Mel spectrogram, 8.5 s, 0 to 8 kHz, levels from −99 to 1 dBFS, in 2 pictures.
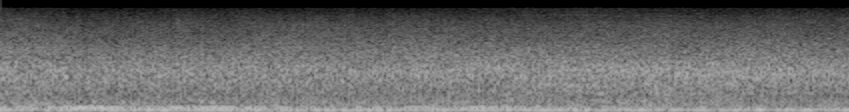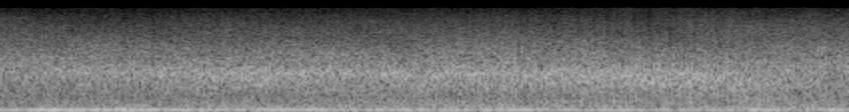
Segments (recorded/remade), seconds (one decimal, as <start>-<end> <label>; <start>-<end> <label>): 0.0-8.5 remade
